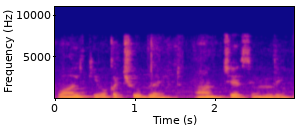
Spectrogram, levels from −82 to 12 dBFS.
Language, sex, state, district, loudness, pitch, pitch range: Telugu, male, Andhra Pradesh, Sri Satya Sai, -16 LUFS, 115 Hz, 115-120 Hz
